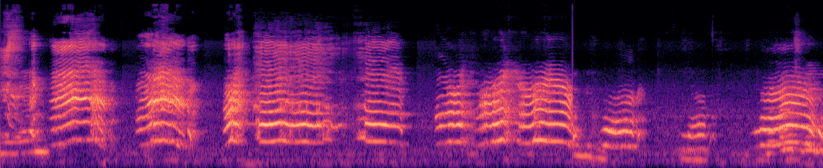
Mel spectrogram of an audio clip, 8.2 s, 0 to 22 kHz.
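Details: Repeated loud, high-pitched wailing cries with short gasping pauses from a baby girl just born by normal vaginal delivery at 12:21; newborn cry.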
